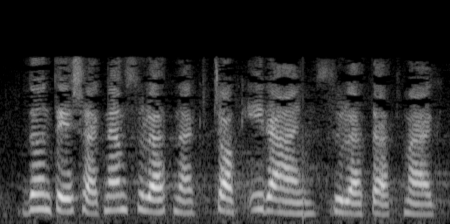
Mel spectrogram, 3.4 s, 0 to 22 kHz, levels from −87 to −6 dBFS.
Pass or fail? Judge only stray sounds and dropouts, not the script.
pass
